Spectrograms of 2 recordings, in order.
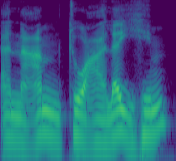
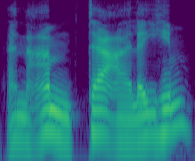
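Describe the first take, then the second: First: The first word ends in a 'u' vowel. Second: The first word ends in an 'a' vowel. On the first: The speaker himself did the favor. The speaker calls it wrong. "with ضمة" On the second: The one addressed did the favor. The speaker calls it right. "with فتحة"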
